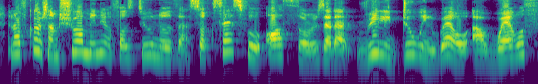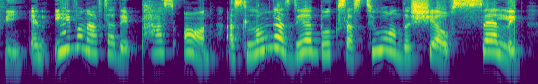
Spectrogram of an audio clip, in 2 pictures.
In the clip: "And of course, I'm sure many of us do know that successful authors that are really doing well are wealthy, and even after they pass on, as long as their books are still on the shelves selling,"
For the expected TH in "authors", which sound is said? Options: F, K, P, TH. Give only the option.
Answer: TH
